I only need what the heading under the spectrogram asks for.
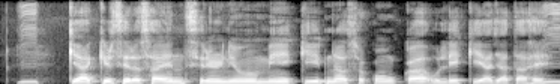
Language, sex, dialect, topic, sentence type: Hindi, male, Garhwali, agriculture, statement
